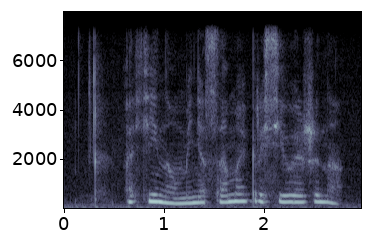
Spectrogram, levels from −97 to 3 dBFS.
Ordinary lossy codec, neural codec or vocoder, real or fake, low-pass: none; vocoder, 44.1 kHz, 128 mel bands every 512 samples, BigVGAN v2; fake; 7.2 kHz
